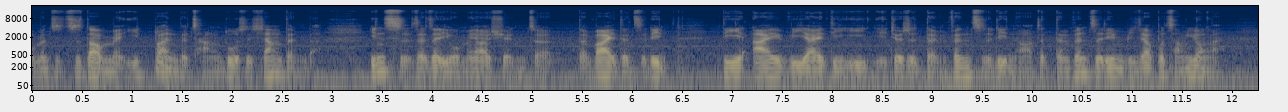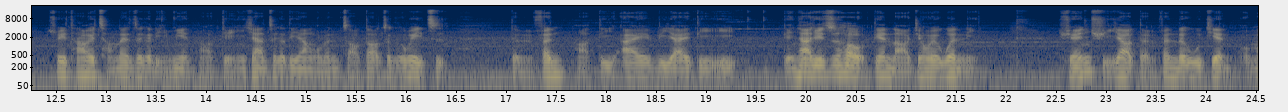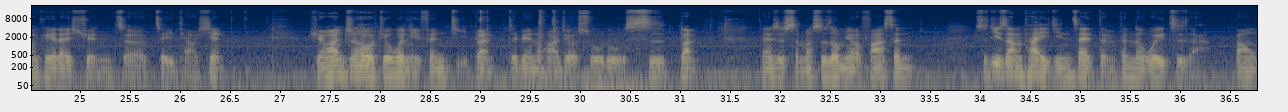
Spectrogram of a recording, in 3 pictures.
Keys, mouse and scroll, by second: 8.3 click, 19.4 click, 26.5 click.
